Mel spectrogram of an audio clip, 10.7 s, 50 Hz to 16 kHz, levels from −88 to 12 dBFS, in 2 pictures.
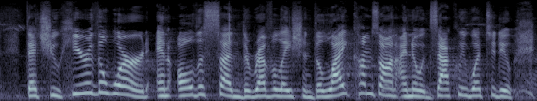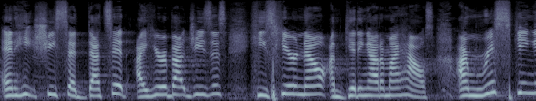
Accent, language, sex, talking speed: American, English, female, 240 wpm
